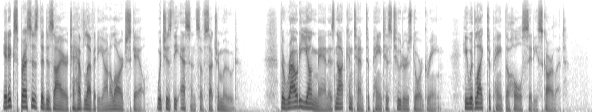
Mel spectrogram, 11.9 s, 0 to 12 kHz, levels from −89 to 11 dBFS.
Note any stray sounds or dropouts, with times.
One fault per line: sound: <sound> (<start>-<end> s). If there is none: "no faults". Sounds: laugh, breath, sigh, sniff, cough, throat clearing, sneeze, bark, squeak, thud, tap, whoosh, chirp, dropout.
no faults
